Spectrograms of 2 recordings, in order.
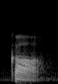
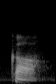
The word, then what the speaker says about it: ക: in the series is car car it's exactly the same as how uh it's pronounced in keep the C Sound in keep it's the C okay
